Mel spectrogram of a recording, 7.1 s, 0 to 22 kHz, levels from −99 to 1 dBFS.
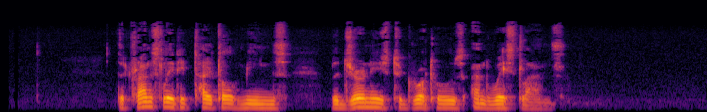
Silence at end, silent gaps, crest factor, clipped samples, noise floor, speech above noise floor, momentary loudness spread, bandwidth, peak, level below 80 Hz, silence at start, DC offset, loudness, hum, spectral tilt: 1.45 s; none; 20 dB; under 0.1%; -74 dBFS; 46 dB; 14 LU; 11 kHz; -10 dBFS; -66 dBFS; 1.2 s; under 0.1%; -28 LUFS; none; -5.5 dB/octave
